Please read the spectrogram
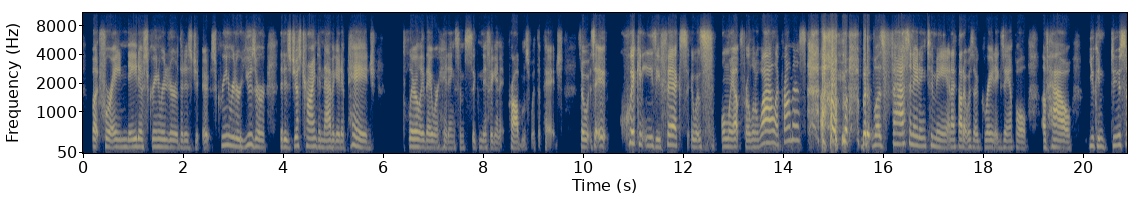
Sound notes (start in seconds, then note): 14.7 laughs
